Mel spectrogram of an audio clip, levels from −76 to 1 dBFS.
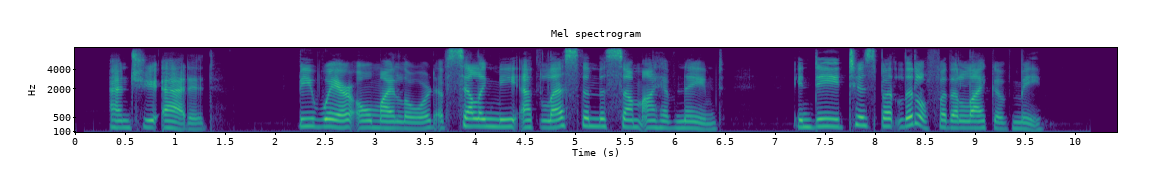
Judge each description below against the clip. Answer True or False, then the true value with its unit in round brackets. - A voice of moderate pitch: False (195 Hz)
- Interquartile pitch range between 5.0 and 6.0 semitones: False (3.1 semitones)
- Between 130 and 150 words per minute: False (160 wpm)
